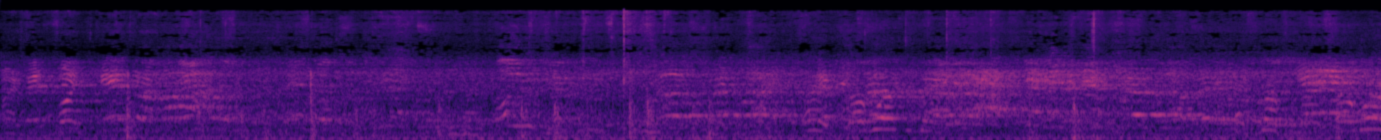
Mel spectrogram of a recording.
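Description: Several voices of spectators and cornermen shouting over steady crowd noise, with a few short thuds.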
